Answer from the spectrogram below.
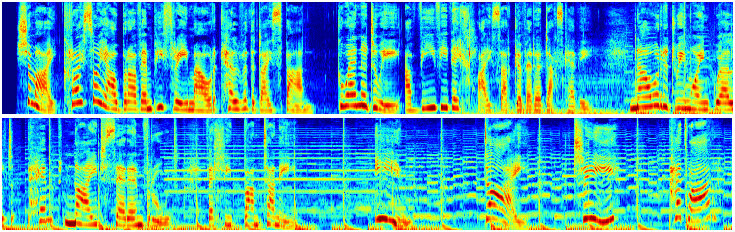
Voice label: Welsh demo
